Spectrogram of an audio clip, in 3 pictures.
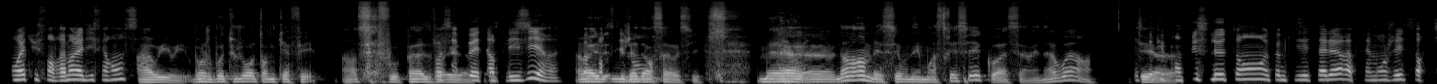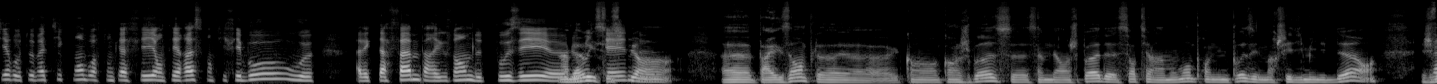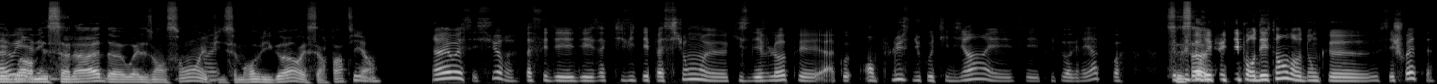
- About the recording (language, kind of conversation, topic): French, podcast, Qu'est-ce que la nature t'apporte au quotidien?
- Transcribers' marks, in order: laughing while speaking: "Ça, faut pas se voiler la face"; other background noise; tapping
